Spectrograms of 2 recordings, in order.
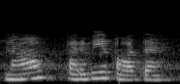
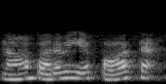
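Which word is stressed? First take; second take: நான்; பார்த்தேன். First: The stress falls on the first word. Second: The stress falls on the last word. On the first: It was the speaker, not someone else, who saw the bird. "அப்போ பறவையை பார்த்தது யாரு? நான்" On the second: The speaker only looked at the bird, nothing more. "பறவையை பார்க்க மட்டும்தான் செஞ்சேன் அப்படின்ற மாதிரி"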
